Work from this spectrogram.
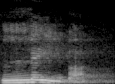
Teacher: stress in the first syllable because it's a noun that contains two syllables so it should it should be stressed on the first one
